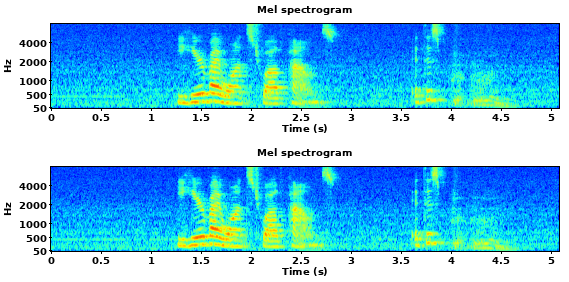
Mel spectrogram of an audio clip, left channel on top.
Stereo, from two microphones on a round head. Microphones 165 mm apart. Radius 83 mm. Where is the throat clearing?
25° right (ahead or behind), 7 m.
